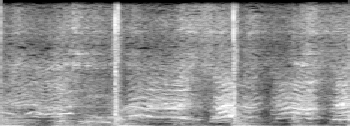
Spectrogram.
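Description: Powwow drum group singing together in high voices over a steady unison beat struck on a large rawhide-headed powwow drum.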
